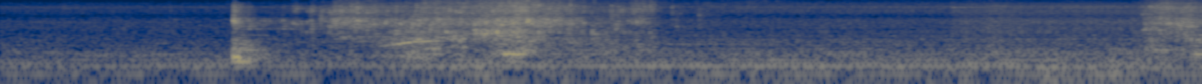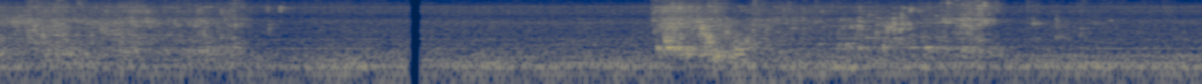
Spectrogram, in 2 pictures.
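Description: Water poured from an aluminium pot into a large cooking pot of oil and fried onions, three pours in a row, each a few seconds of splashing and gushing.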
